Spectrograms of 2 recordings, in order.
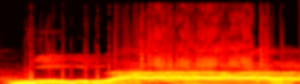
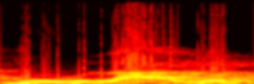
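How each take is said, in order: First: The first vowel is i. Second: The first vowel is u.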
